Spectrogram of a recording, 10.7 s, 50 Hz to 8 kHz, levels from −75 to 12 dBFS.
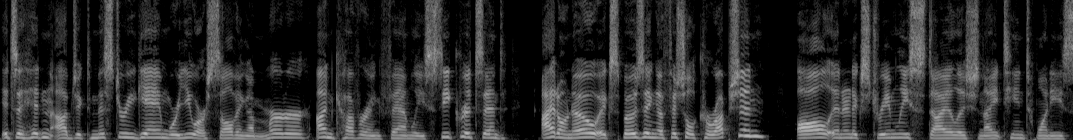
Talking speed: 155 wpm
